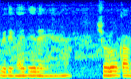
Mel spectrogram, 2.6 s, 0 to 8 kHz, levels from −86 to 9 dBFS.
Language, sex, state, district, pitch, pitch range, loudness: Hindi, male, Haryana, Charkhi Dadri, 140 Hz, 140-150 Hz, -17 LUFS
